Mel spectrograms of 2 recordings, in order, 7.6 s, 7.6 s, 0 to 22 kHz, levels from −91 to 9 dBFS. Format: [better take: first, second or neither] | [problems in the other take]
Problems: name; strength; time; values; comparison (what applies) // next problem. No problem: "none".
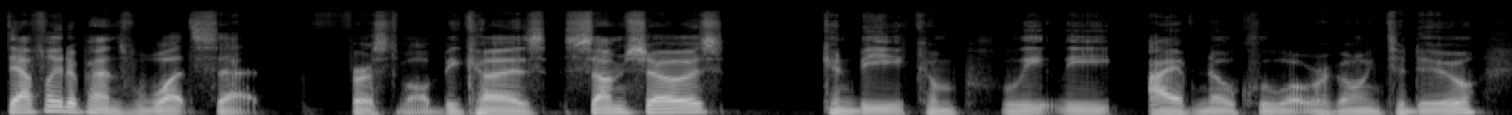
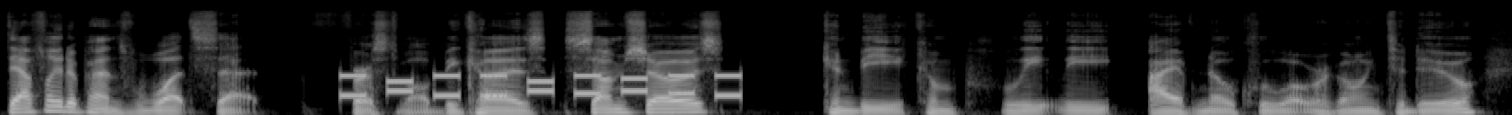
first | phone ringing; loud; from 1.5 to 3.5 s; peak 3 dB above the speech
